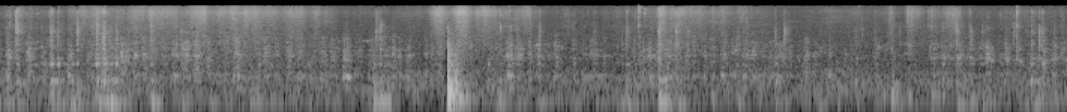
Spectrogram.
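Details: Female dog panting after enthusiastically playing with a new tug toy: steady rhythmic breathy panting, with a sharp thump near the middle.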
